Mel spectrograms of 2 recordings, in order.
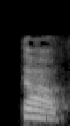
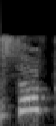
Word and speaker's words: тав: То есть просто тав, э, она читается, и мы все произносим только тав сегодня. Букву сав произносят только в некоторых ашкенадских общинах. Э, вот, э, и э, мы тоже знаем, что она читается как сав.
